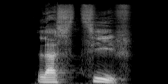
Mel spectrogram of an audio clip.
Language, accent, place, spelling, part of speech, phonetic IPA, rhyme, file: German, Germany, Berlin, lasziv, adjective, [lasˈt͜siːf], -iːf, De-lasziv.ogg
- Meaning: lascivious; wanton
